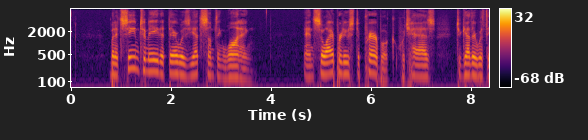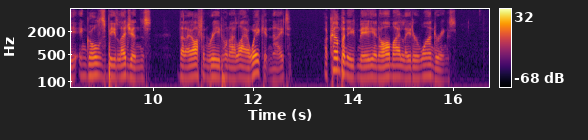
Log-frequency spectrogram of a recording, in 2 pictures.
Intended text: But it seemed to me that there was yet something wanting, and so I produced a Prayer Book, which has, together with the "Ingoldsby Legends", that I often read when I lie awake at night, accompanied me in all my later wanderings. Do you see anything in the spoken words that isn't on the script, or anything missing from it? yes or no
no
